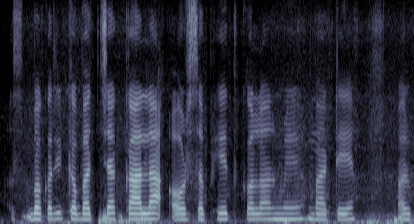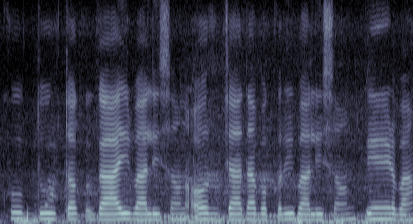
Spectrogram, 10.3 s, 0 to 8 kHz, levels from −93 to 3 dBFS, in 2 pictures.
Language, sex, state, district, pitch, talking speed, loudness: Bhojpuri, female, Uttar Pradesh, Gorakhpur, 190 Hz, 145 wpm, -29 LUFS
